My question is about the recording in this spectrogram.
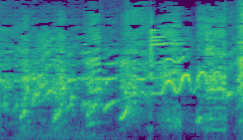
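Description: People laughing in short, high-pitched bursts that waver up and down in pitch.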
